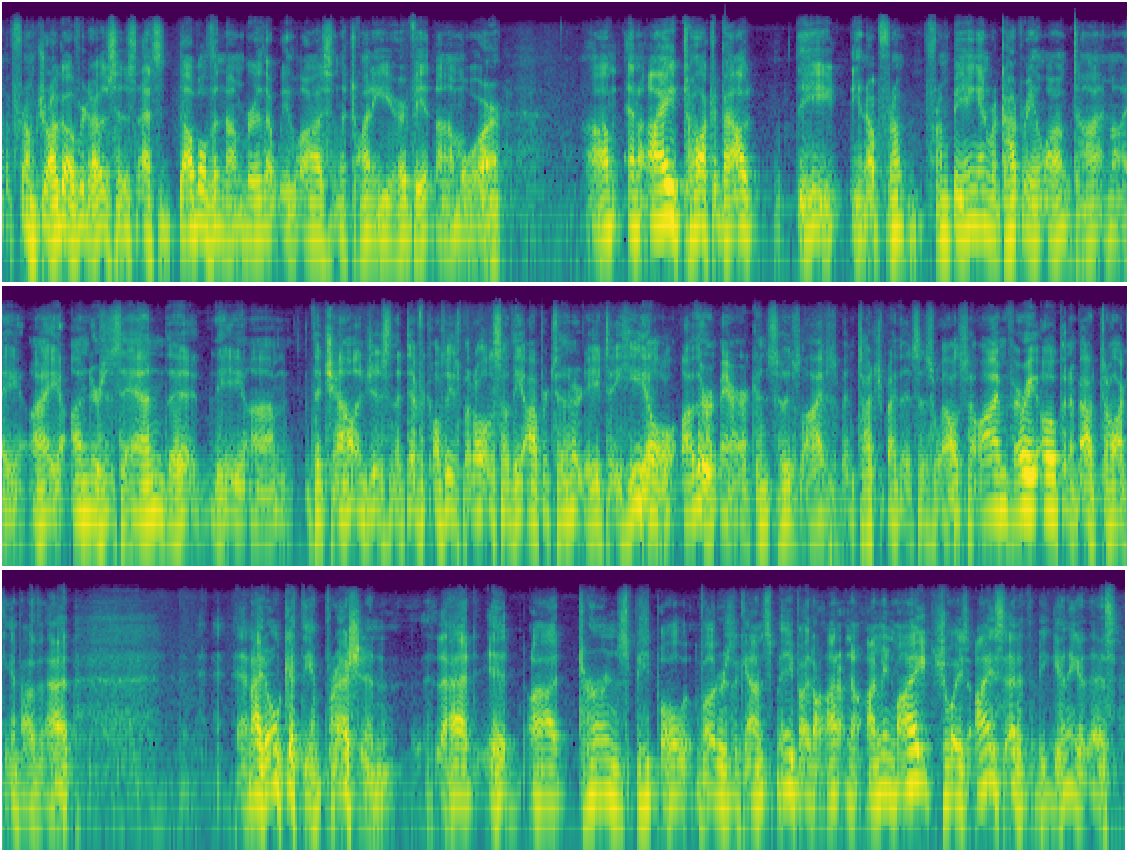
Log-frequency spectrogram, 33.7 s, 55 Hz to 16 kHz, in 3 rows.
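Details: Adult male with spasmodic dysphonia, onset in 1996 at age 42 after a neurological injury; he attributes it to his brain sending wrong signals to his vocal cords rather than to the vocal cords themselves, and says his voice was very strong before onset.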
